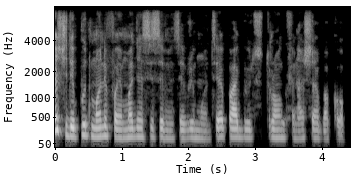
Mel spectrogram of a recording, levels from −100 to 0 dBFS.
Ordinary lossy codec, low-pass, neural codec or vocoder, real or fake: none; 7.2 kHz; vocoder, 44.1 kHz, 128 mel bands every 256 samples, BigVGAN v2; fake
